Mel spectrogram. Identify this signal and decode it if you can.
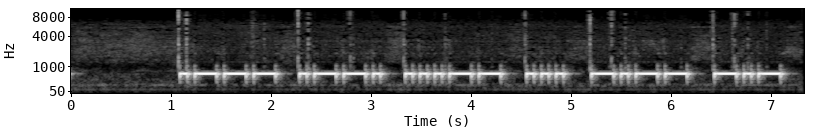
Morse code, heard as a keyed tone, about 16 wpm, 660 Hz. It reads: JP3SYK
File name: jh8cbh / 2021cw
